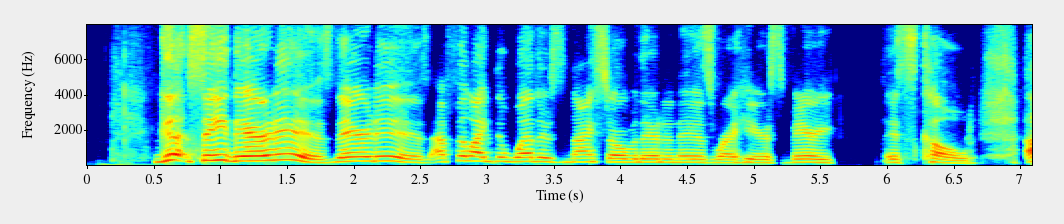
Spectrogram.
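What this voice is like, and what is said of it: Atlanta, Georgia accent. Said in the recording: “Born and raised in Atlanta, Georgia... my accent seems different”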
